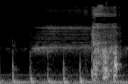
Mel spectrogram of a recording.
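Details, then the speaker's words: Cat with flu gives a run of about five short, soft hacking coughs ending in a louder, harsher burst, with faint background music: coughing. "Detik-detik panik ketika Anabul batuk-batuk."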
